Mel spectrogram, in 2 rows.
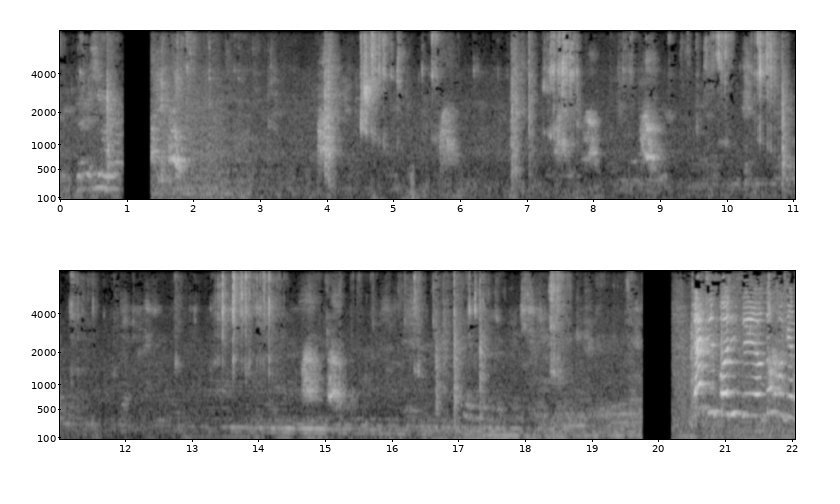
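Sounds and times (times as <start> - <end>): children crunching fried snacks: 1.4 - 3.5, 4.4 - 19.8.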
